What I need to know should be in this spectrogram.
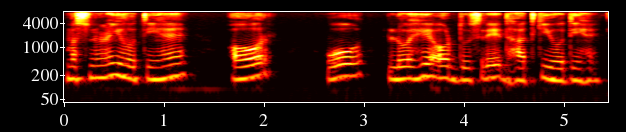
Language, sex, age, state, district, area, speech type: Urdu, male, 18-30, Uttar Pradesh, Ghaziabad, urban, spontaneous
